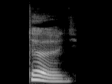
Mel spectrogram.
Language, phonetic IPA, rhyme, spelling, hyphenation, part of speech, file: Hungarian, [ˈtølɟ], -ølɟ, tölgy, tölgy, noun, Hu-tölgy.ogg
- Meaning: oak (tree)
